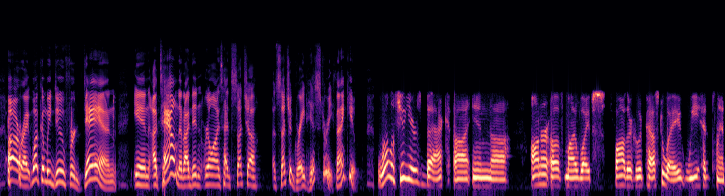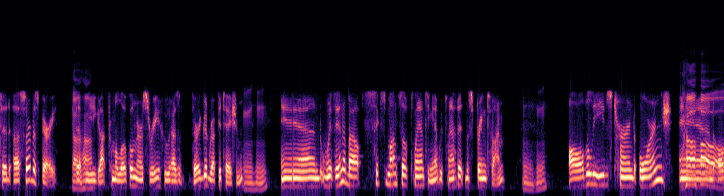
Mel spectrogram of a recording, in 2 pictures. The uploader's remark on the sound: your furry phone calls!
